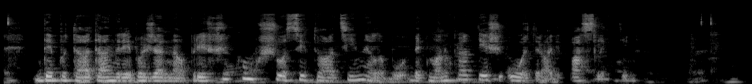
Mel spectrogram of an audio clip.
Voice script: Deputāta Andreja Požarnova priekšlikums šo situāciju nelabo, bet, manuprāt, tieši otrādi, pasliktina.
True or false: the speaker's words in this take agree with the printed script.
true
